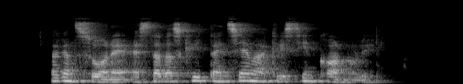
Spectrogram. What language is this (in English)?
Italian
